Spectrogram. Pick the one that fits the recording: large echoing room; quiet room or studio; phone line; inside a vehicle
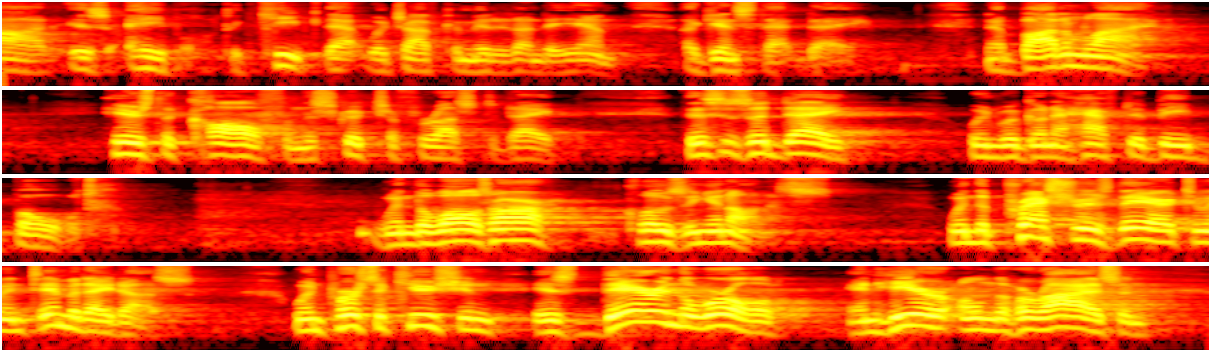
large echoing room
